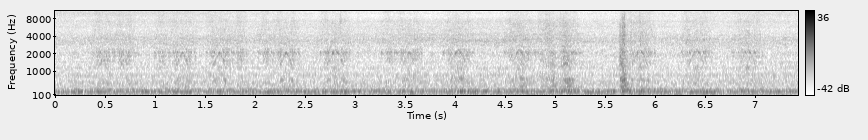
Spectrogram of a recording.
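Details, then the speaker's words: FT5 3D printer during rapid back-and-forth moves such as curves: quiet motor whirring with sharp clicks about twice a second from the axis; linear rails slide smoothly when disassembled, owner suspects belt tensioners, not confirmed. "you get Z out of the way moves why you hear the clicking"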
